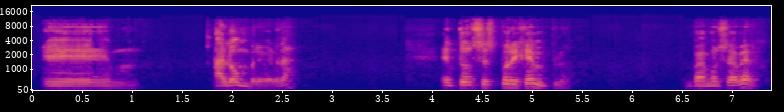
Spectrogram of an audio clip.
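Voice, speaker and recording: A man with a Costa Rican accent giving an informal parish-school lecture, explaining patiently with frequent fillers and spelling out words letter by letter. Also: mid-range voice. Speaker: parish formation teacher.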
